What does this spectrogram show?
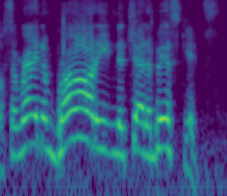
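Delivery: high, loud character impression; hammed-up cartoon outburst; Riley. Showing partner the character with a quote, loud Riley impression. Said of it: "bring out the Riley".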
